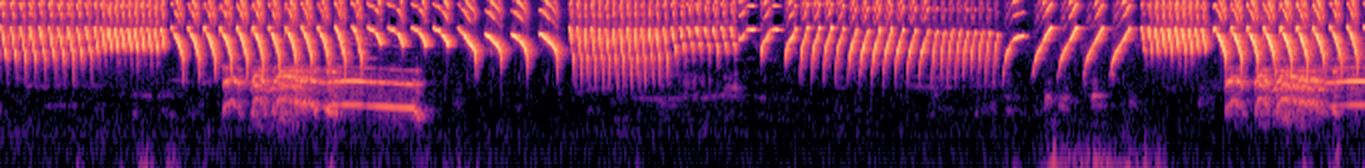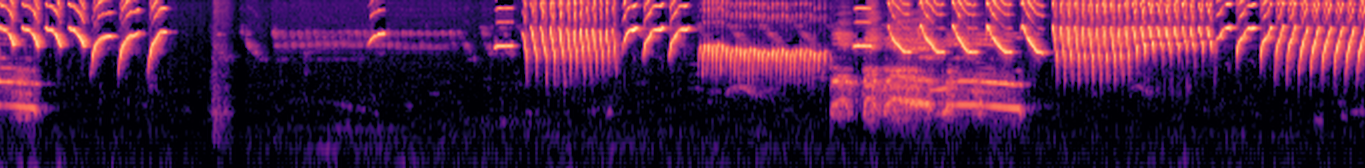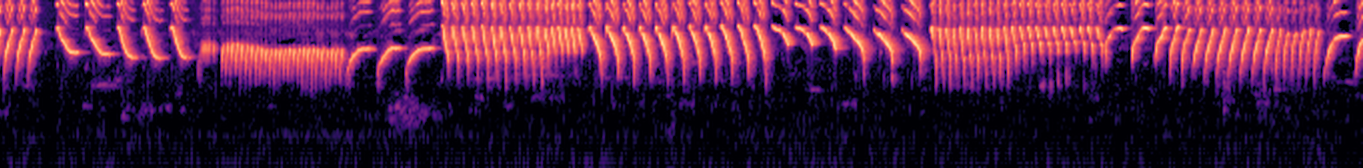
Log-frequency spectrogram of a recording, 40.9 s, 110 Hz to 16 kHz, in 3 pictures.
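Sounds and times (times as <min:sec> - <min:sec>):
canary singing trills: 0:00.0 - 0:15.4, 0:16.1 - 0:40.9.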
